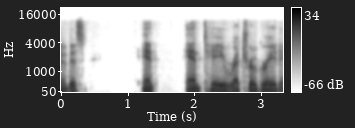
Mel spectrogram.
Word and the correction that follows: anterograde: amnesia, anti-retrograde versus retrograde amnesia. – Anterograde amnesia. – Anterograde, yes.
